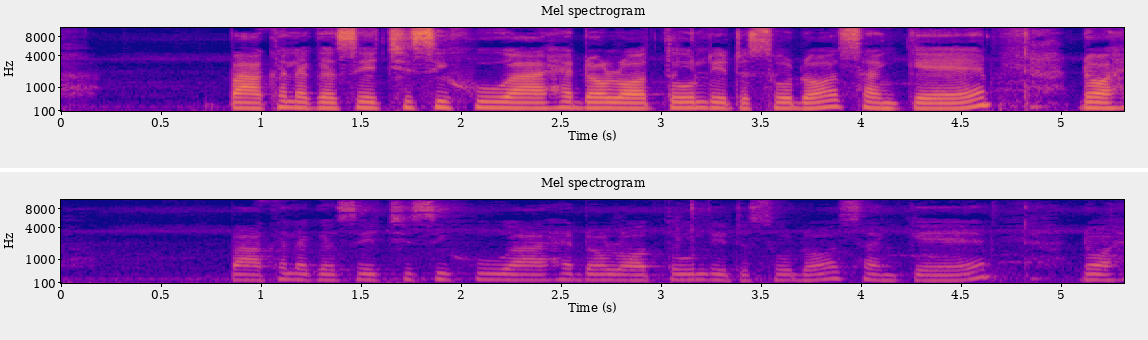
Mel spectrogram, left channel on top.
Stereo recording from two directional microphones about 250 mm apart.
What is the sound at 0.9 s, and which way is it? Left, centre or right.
A woman's voice, left.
